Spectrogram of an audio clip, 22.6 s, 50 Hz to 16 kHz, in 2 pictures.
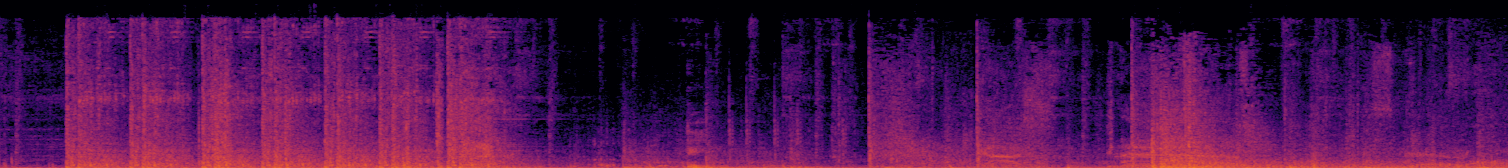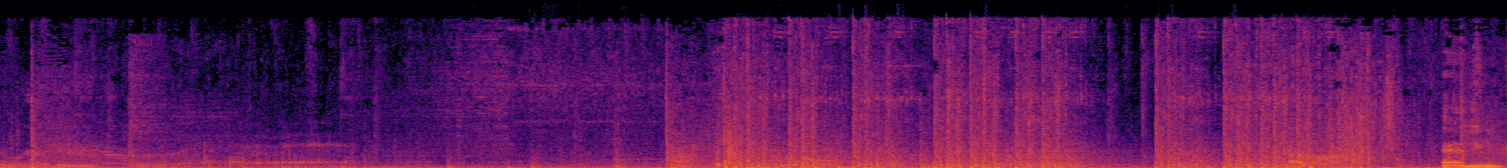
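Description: Sustained weapon fire in Fallout 76, loud and close, sounds as a dense run of rapid shots with heavy thumps and bursts, and a voice talks over parts of it.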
